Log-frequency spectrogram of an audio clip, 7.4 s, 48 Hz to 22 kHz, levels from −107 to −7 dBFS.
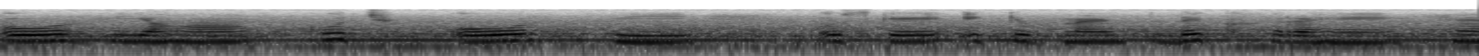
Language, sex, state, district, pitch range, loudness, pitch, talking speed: Hindi, female, Haryana, Jhajjar, 225-255 Hz, -16 LUFS, 240 Hz, 80 wpm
